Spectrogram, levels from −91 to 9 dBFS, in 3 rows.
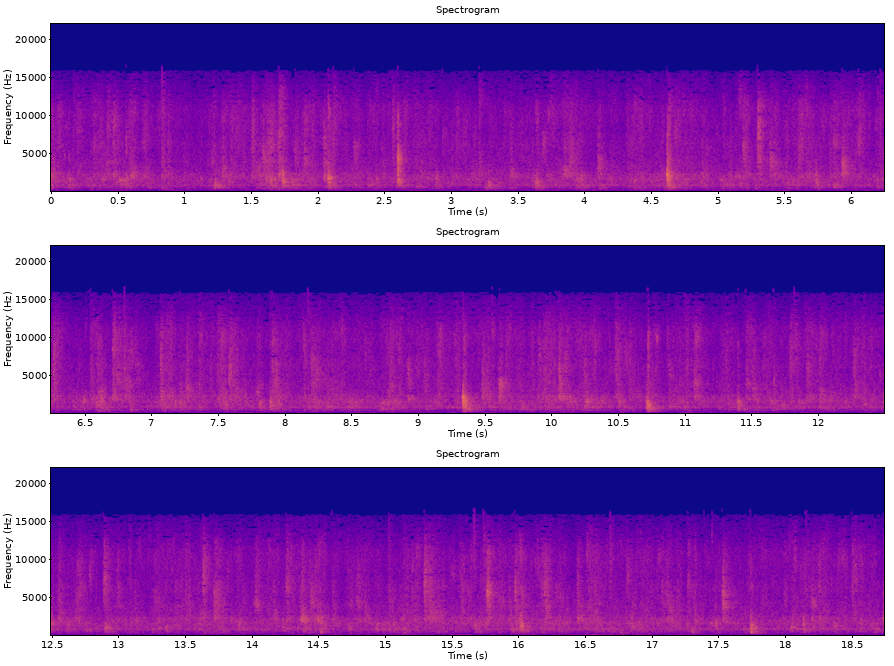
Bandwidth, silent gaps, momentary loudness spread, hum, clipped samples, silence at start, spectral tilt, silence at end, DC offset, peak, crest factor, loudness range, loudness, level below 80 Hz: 16.5 kHz; none; 6 LU; none; under 0.1%; 0 s; 1.5 dB/octave; 0 s; under 0.1%; -12 dBFS; 28 dB; 2 LU; -38 LUFS; -66 dBFS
